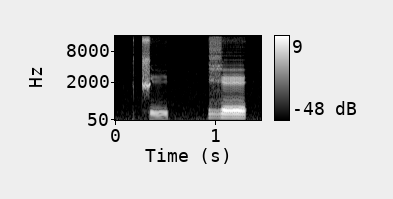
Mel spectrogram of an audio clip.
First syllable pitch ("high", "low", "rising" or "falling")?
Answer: low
